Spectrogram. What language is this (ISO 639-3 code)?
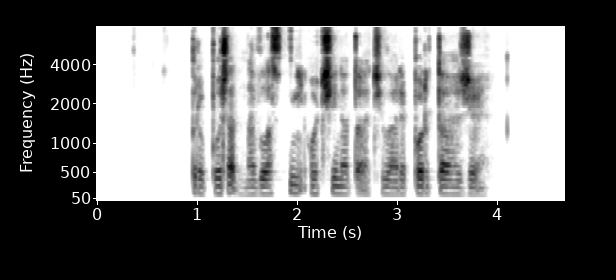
ces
